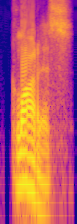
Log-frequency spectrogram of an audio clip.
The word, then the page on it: glottis: American English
